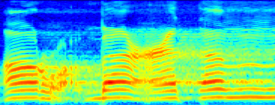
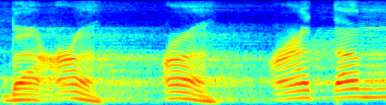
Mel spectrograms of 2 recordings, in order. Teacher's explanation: Fakhudh ra sukun didahului fathah, maka kita baca tebal tafkim. arba'atam ain jangan samakan dengan hamzah ba'a atam. Ada tak marbutah di sini fathah tanwin bertemu mim, namanya idgham bi gunnah.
